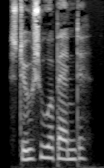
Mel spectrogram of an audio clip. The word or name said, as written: støvsugerbande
